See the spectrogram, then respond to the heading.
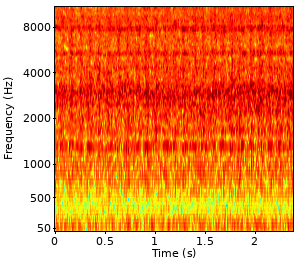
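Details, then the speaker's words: Honda Click 125 scooter CVT running: steady raspy hiss over engine thrum, belt slipping on dirty pulleys; cleaning the CVT quieted it. "ang nag-ingay diyan yung belt. Pero bakit nag-ingay yung belt?"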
